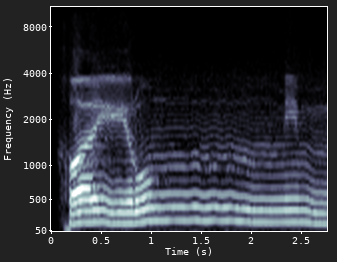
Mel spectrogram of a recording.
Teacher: Asalnya ra tu tanwin di depan bunyi run. Tapi bila datang mim kena terus masuk beserta dengung dua harakat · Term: idgham bi gunnah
